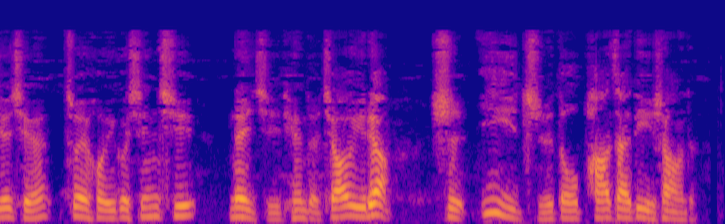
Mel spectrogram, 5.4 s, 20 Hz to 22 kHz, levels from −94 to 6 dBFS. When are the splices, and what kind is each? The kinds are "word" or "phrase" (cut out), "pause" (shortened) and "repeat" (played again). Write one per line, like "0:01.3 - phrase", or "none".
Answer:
none

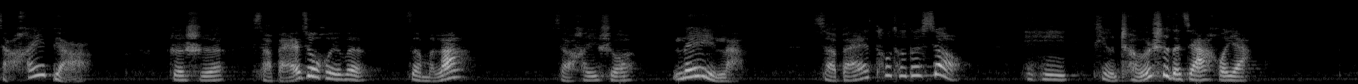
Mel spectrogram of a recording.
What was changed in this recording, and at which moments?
none

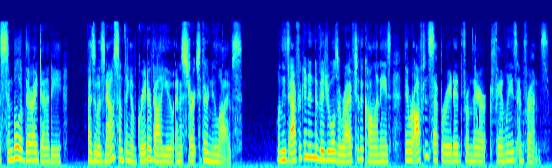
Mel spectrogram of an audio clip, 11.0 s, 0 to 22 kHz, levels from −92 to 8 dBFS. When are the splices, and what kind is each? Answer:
none

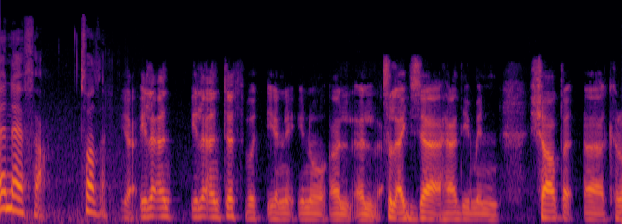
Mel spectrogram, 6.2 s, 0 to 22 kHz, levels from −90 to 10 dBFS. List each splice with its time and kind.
0:02.7 - word
0:03.8 - phrase

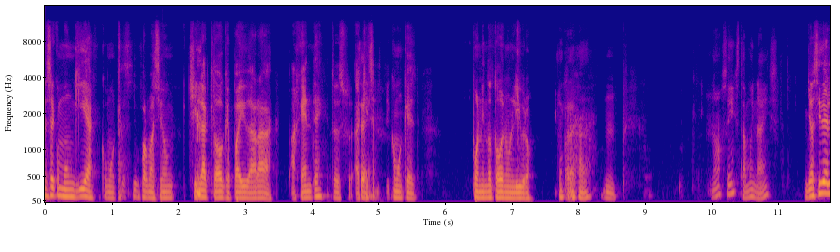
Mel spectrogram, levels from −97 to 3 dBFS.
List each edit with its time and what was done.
0:01.1 - word
0:02.5 - phrase
0:03.5 - pause
0:08.3 - pause

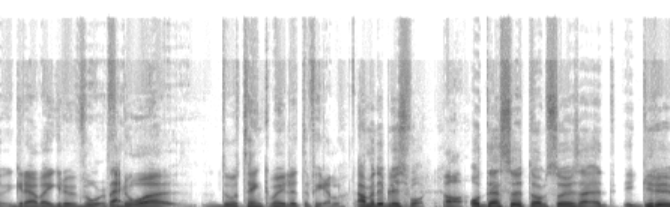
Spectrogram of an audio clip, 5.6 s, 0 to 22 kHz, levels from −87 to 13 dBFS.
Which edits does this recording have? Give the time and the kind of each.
none

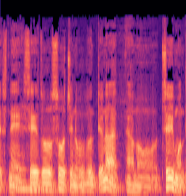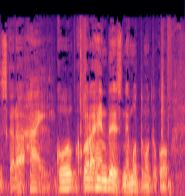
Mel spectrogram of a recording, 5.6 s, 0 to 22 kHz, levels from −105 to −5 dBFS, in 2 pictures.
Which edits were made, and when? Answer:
0:03.6 - phrase

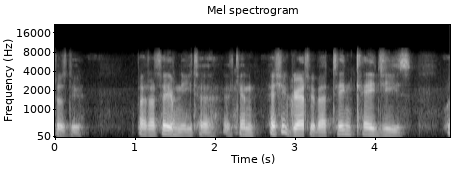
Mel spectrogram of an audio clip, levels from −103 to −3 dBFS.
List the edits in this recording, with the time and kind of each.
0:01.5 - word
0:02.6 - pause
0:03.1 - word

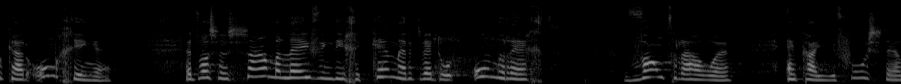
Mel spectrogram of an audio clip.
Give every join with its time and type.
none

